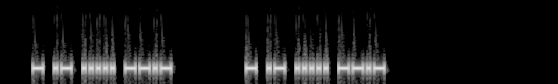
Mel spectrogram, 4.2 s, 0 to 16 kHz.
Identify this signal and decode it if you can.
Morse code, heard as a keyed tone, about 46 wpm, 700 Hz. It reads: TA5Q TA5Q
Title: DXCC-100 Call Signs - 4 Characters - Repeated 2x - 45wpm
